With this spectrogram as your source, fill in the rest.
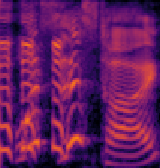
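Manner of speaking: very high cartoon creature voice. Retelling a funny scene where Agumon finds Ty's magazines: Agumon voice. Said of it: "I just did a good Agumon".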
